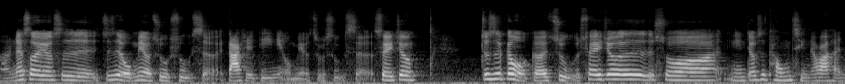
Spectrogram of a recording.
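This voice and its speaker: A woman speaks at a moderate pace in a medium pitch, with vocal fry, ordinary pitch variation and big swings in loudness. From Taiwan, with childhood years in the US. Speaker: podcast co-host, interviewee. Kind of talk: casual interview chat.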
